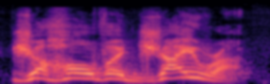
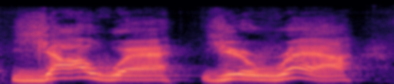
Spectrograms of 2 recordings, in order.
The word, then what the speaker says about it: Yahweh Yireh: They mispronounce it and call Him Jehovah Jireh. When the church calls God Jehovah Jireh, that is the mispronunciation of Yahweh Yireh from Genesis 22:14.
